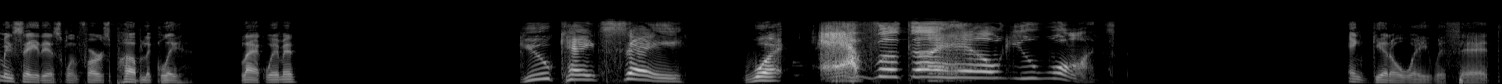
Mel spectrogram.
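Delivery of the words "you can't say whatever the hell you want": high, slow, shouted preaching; booming rant. Real, not acted. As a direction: drag each word out and shout it.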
